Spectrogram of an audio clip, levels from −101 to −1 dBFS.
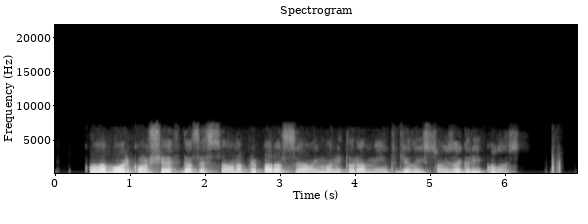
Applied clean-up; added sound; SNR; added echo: none; none; none; none.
